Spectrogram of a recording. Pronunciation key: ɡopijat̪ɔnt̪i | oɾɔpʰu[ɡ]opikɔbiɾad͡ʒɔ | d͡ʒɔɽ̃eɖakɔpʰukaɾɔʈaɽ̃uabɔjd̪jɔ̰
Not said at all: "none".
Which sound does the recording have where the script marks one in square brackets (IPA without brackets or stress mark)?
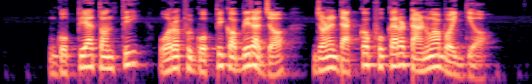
ɡ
